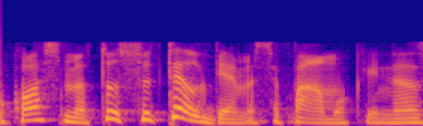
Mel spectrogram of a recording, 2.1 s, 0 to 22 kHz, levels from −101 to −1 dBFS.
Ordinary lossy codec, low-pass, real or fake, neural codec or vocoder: AAC, 48 kbps; 5.4 kHz; real; none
